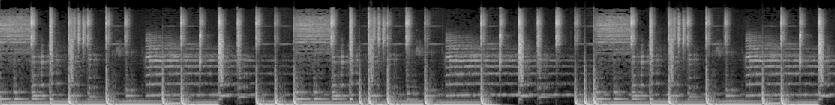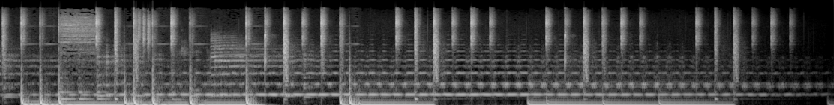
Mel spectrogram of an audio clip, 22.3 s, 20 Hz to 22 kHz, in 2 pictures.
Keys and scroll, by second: 12.5 ctrl+j.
